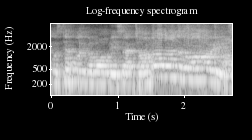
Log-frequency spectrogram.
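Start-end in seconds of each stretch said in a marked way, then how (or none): 1.5-2.7 high, celebratory call; game host hailing the winners; winner announcement. Real, not acted. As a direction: congratulate the winning team before the crowd.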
